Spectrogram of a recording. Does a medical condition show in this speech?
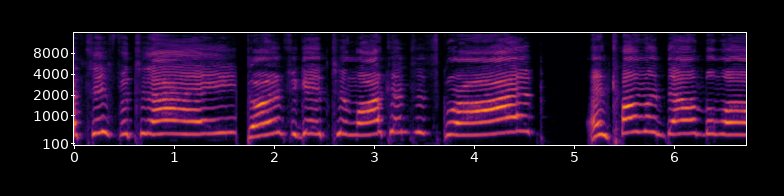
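Yes: cerebral palsy.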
